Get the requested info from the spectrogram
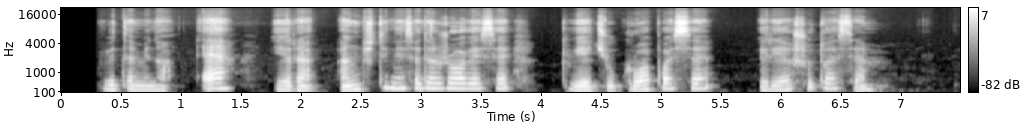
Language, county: Lithuanian, Panevėžys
